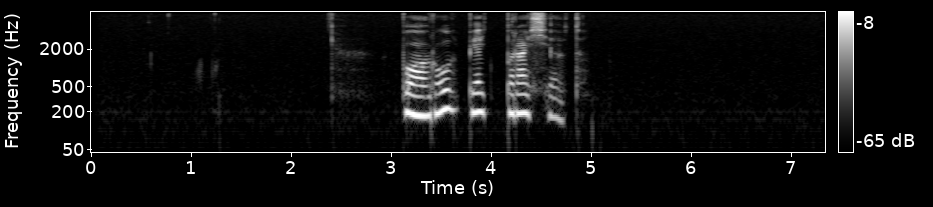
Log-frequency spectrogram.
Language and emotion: Russian, neutral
